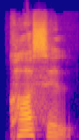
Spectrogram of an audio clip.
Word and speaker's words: castle: مش بننطقه بعض الكلمات زي الكلمات دي often castle، وزي كلمة watch watch.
